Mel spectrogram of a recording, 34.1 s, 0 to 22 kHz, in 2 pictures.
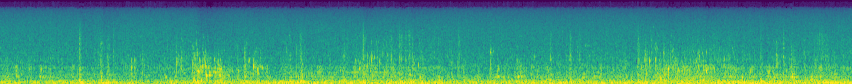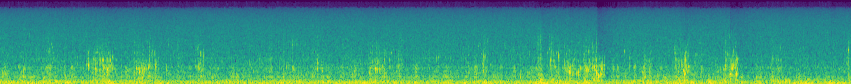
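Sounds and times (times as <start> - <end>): deep rumble of wind and waves: 0.0 - 34.0
water splashing and knocking: 27.8 - 29.3, 29.9 - 31.8.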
